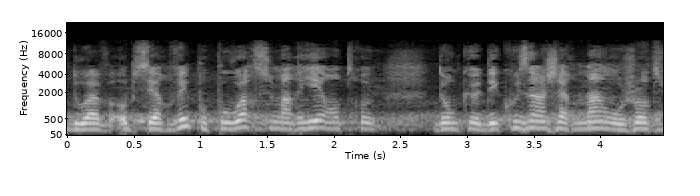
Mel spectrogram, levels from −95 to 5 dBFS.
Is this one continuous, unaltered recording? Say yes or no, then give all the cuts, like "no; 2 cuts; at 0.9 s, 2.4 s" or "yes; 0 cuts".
yes; 0 cuts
